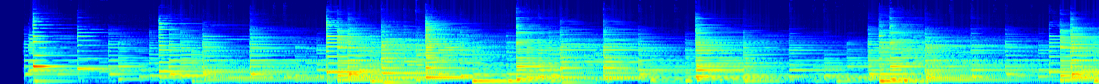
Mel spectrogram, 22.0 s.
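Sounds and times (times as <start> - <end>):
piano backing track for female singer in B-flat major: 0.5 - 21.9.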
